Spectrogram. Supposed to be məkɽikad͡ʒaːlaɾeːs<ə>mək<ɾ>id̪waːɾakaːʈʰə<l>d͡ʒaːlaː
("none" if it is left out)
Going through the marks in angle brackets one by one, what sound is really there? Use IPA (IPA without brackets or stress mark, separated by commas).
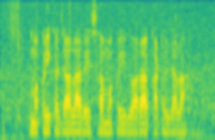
a, ɽ, l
